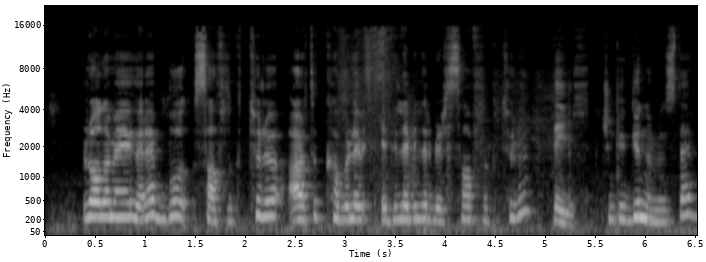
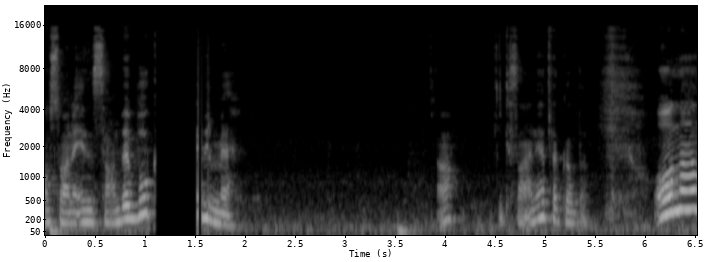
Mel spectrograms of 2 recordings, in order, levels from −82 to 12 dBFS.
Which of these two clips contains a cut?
second; 1 cut; at 3.8 s

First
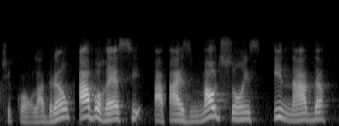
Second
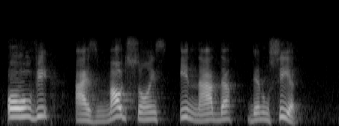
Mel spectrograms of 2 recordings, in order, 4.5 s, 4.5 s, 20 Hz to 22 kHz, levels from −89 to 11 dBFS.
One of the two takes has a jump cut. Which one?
first; 2 cuts; at 1.0 s, 2.2 s

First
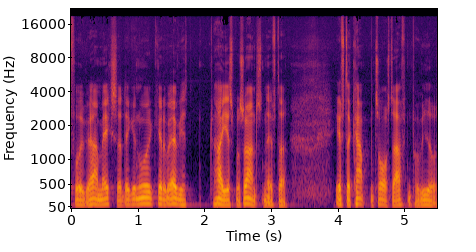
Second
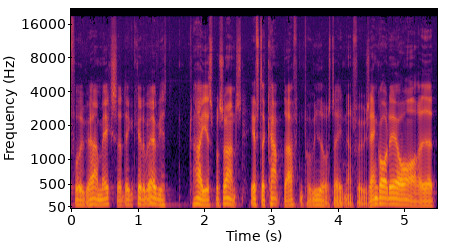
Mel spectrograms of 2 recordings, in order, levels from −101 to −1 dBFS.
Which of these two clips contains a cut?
second; 3 cuts; at 0.9 s, 2.6 s, 3.2 s

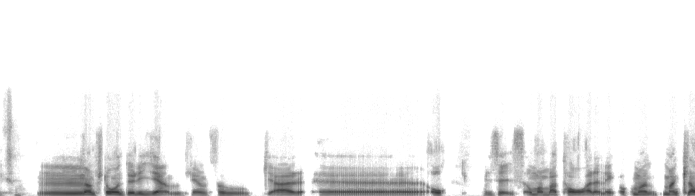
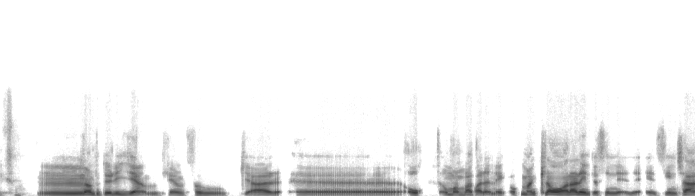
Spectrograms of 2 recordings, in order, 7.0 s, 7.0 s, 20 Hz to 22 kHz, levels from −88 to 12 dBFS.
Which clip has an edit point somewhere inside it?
second; 4 cuts; at 1.0 s, 4.4 s, 4.8 s, 5.2 s

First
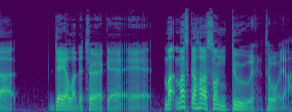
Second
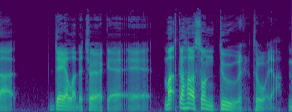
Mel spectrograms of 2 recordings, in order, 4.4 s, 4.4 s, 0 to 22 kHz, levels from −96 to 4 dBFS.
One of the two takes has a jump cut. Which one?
second; 1 cut; at 2.6 s

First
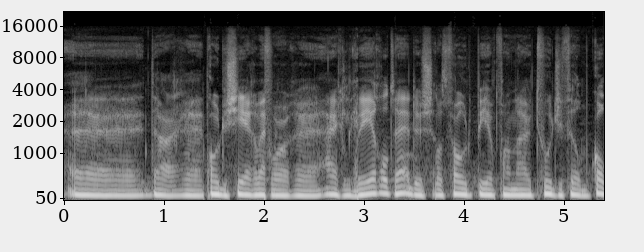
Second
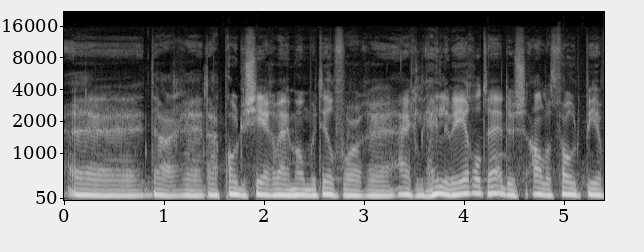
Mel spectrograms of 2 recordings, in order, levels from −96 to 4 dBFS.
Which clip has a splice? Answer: first; 5 cuts; at 1.4 s, 2.0 s, 2.9 s, 3.7 s, 4.3 s

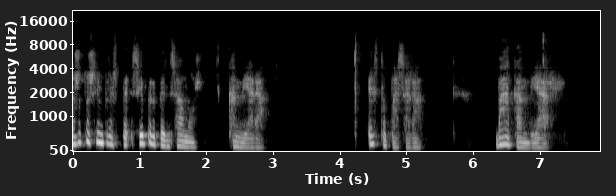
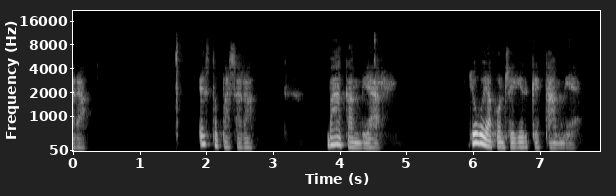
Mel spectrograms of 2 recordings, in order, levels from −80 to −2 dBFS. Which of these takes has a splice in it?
first; 1 cut; at 4.3 s

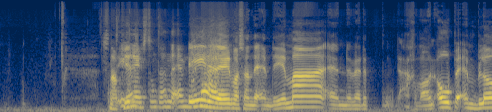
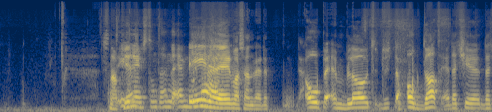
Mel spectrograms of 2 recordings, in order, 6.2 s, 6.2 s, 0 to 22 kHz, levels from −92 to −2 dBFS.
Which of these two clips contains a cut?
second; 2 cuts; at 3.2 s, 3.8 s

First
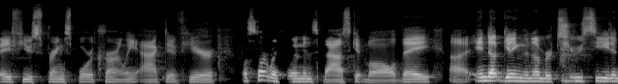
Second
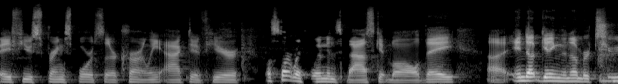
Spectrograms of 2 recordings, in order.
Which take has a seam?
first; 2 cuts; at 0.9 s, 4.4 s

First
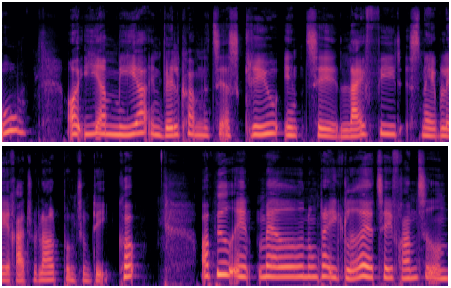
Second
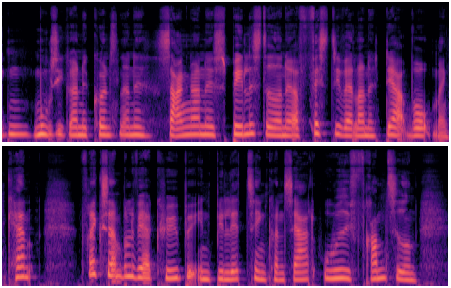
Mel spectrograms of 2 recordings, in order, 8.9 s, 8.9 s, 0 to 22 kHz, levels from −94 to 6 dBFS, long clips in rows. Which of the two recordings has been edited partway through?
first; 1 cut; at 7.6 s

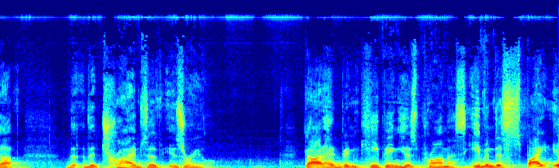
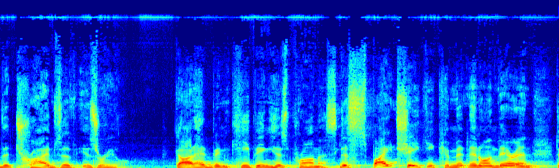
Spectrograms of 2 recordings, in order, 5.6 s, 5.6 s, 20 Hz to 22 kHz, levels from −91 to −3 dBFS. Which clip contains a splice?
second; 3 cuts; at 1.6 s, 3.4 s, 4.0 s

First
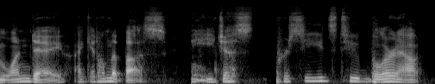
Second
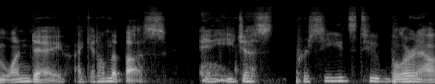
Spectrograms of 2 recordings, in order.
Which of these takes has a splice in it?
first; 1 cut; at 1.9 s

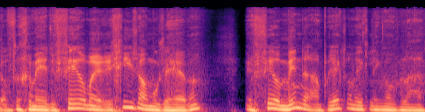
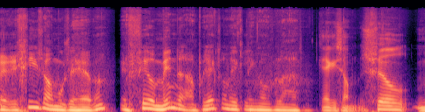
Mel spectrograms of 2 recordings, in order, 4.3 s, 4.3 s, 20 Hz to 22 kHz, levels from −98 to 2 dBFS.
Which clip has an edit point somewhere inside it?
second; 1 cut; at 1.1 s

